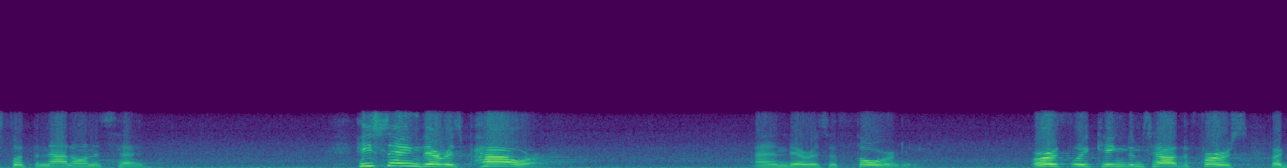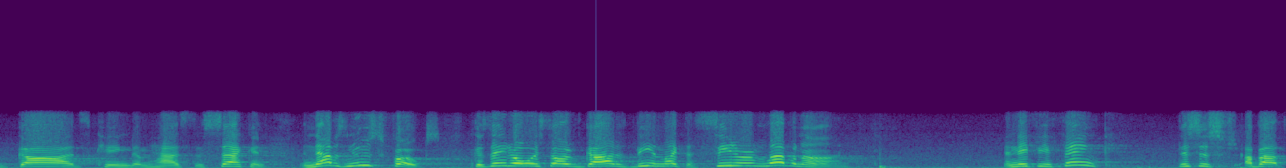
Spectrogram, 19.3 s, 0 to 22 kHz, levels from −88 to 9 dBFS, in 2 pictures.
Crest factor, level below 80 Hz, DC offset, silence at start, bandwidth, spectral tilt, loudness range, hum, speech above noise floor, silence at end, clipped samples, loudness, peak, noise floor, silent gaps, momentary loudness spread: 18 dB; -44 dBFS; under 0.1%; 0 s; 7.6 kHz; -2 dB/octave; 7 LU; none; 27 dB; 0 s; under 0.1%; -17 LUFS; 0 dBFS; -44 dBFS; none; 15 LU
